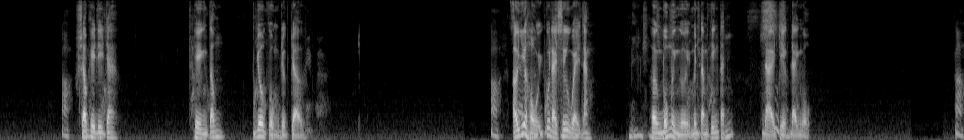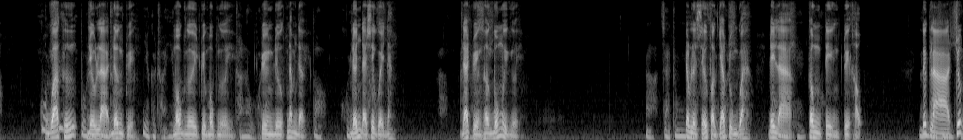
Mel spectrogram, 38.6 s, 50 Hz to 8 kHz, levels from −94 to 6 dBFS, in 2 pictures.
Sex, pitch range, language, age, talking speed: male, 100-115 Hz, Vietnamese, 50-69, 110 wpm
